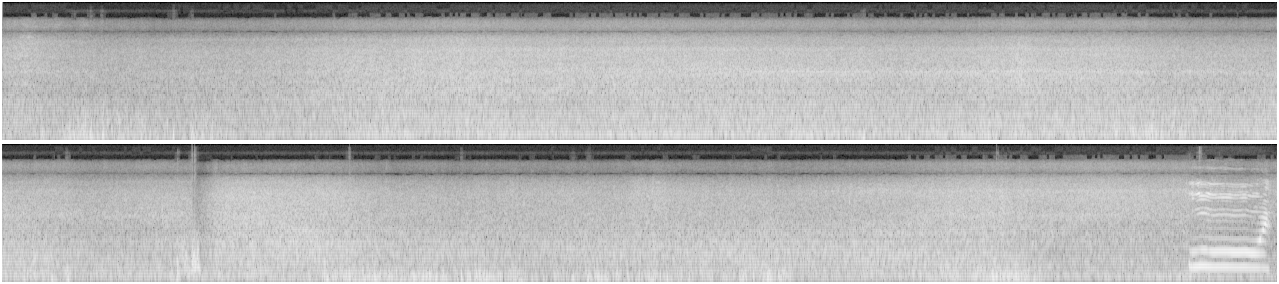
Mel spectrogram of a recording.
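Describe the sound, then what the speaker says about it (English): Strong wind roars and buffets loudly and continuously at St. Mary's Pass, heard while driving, a rough, gusty rush that swells and fades without a break. "Oh, it's windy."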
